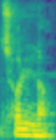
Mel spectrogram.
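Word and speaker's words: 전라도: Jeollado, s'écrit comme ça, donc Chon-da, mais se prononce bien Cholla.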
